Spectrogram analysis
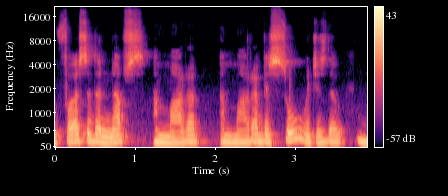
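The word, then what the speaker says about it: أَمَّارَةٌ بِالسُّوءِ: read, nafsum ammarat I'll read the exact correct pronunciation. Ammaratun bisu.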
